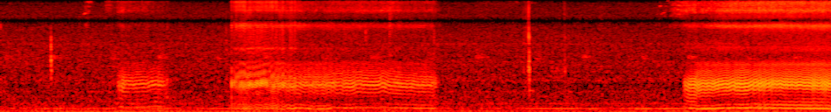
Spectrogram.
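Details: Mickey, a dog sleeping in his new bed: loud, buzzing, drawn-out snores that rise and fall over a steady low hum of room noise; snoring.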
